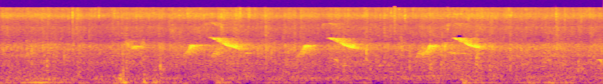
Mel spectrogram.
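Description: A bird calling three times at a steady pace, about a second apart, each call a short rising note followed at once by a clear falling note.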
